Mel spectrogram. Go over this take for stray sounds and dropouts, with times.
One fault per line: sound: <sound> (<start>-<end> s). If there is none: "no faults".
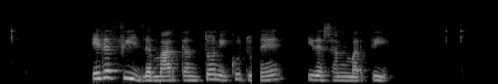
sound: dropout (2.5-2.6 s)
